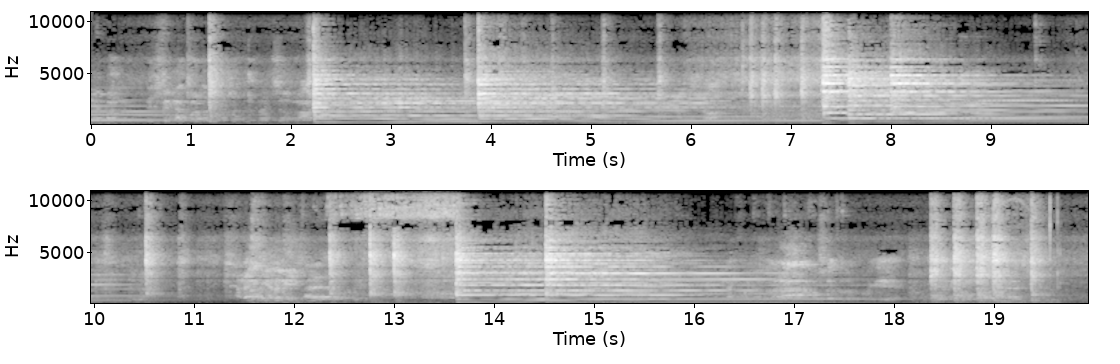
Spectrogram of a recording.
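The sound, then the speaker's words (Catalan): Church bells ring out in a series of loud, resonant strikes, each clang overlapping the long humming decay of the one before, with brief quieter gaps between peals. “estem sentint unes campanes”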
